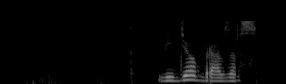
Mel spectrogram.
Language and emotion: Russian, neutral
